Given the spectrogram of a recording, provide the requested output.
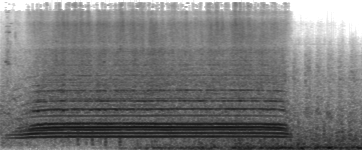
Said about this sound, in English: Once more, Duff and Falcon rode a train. But this time, their trip would be a short one.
